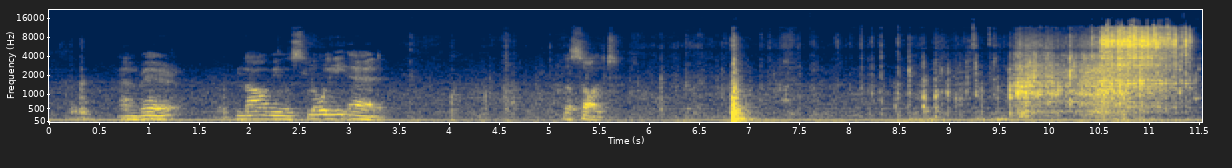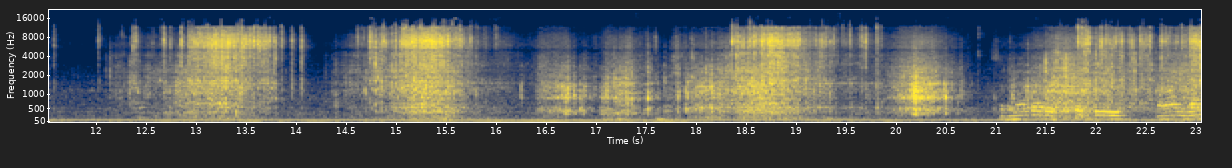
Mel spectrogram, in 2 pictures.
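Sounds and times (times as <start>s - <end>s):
coarse salt pouring through funnel: 9.1s - 23.0s.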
